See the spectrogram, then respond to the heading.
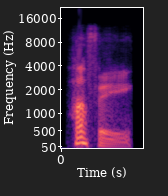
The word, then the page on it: huffy: British English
